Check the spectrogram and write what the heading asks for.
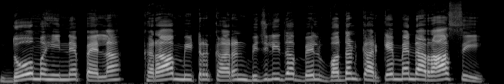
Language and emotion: Punjabi, angry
